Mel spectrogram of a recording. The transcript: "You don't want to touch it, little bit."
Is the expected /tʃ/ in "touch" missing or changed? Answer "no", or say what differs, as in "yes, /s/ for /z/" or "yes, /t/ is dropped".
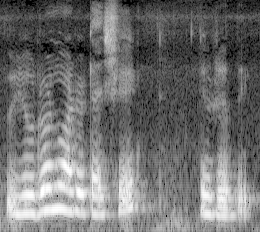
yes, /ʃ/ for /tʃ/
